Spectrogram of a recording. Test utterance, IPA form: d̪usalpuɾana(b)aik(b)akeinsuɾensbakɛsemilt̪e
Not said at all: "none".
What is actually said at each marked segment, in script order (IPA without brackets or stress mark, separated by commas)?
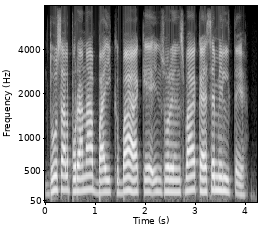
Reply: b, b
